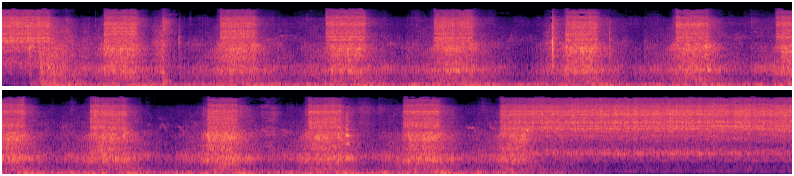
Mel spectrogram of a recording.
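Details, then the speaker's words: Ford Model T cold start on the electric starter: starter drags the engine in slow, uneven chugs, one or two a second, never catching; cranks slowly even with a charged battery. "see the starter it's always even with the charged battery it cranks pretty slow so you want to get as close as you can by hand"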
